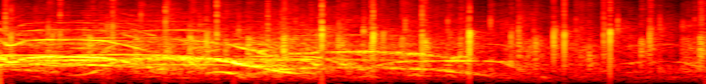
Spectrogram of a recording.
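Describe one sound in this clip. An audience cheers and whistles loudly.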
